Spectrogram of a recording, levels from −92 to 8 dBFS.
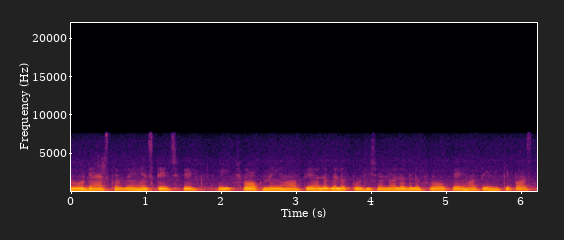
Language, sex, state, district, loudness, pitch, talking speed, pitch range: Hindi, female, Odisha, Nuapada, -14 LUFS, 195 Hz, 220 wpm, 190-195 Hz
